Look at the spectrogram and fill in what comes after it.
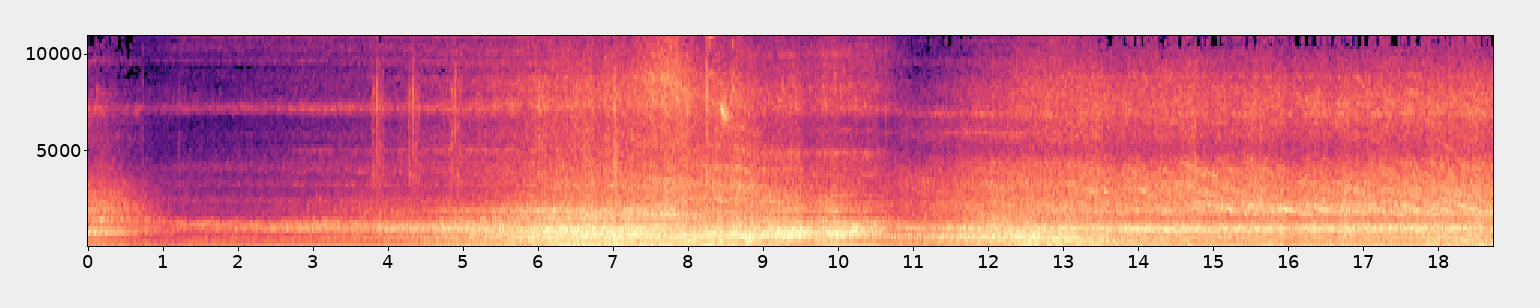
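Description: Electric trains passing on the line: a train grows louder with a steady low hum, and about eleven seconds in the sound changes to the steady rush of a passing ICE high-speed train.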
